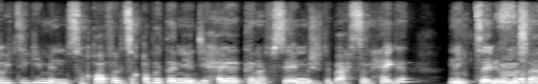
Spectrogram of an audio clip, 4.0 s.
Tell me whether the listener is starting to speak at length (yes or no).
yes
